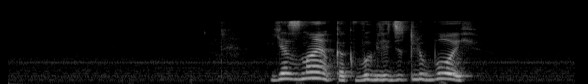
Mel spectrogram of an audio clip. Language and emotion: Russian, positive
